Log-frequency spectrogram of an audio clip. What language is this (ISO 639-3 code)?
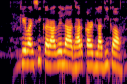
bho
